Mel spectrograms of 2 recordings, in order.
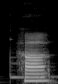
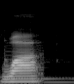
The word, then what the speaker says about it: は: of which two hirana ha and he are pronounced differently when used as grammar words ha becomes wa and he becomes e this is a little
